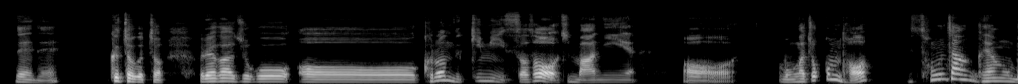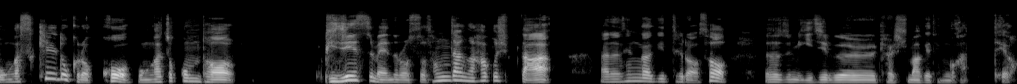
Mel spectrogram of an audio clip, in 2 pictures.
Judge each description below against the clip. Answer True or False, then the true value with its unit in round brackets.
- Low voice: True (120 Hz)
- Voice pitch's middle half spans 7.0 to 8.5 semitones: False (6.0 semitones)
